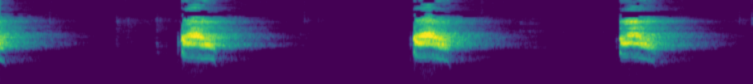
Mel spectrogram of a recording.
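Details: Untrained long-tailed shrike used as a lure to provoke singing. It gives loud scratchy squawks about once a second, broad and hoarse, with silence between them.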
